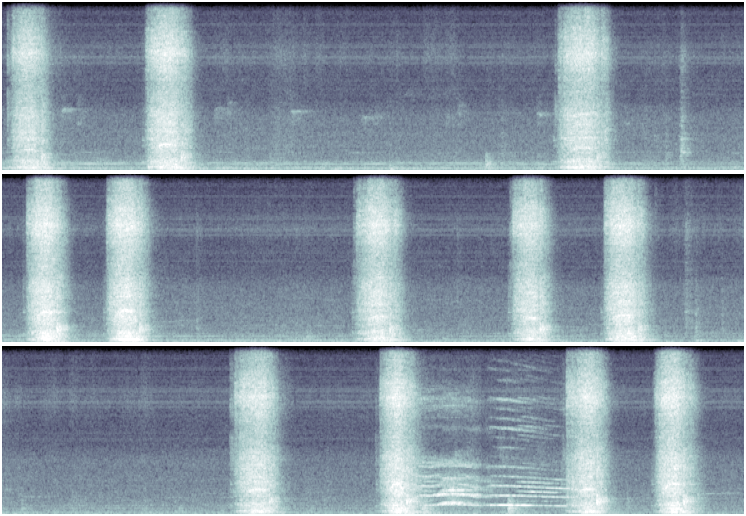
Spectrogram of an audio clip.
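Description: A sewing machine runs in short, loud bursts.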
